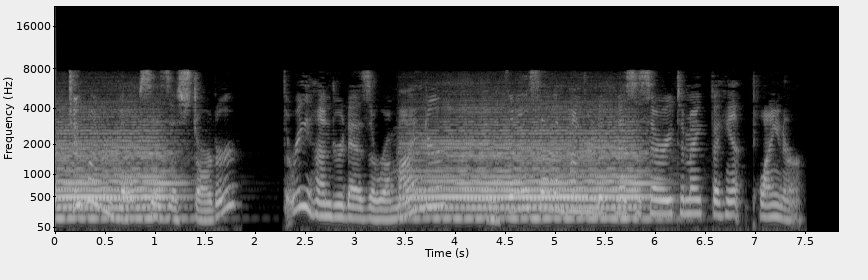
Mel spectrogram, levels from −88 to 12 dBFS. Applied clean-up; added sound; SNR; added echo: none; Bowed string instrument; -2 dB; none.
